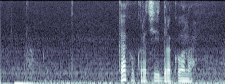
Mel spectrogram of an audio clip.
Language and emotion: Russian, neutral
